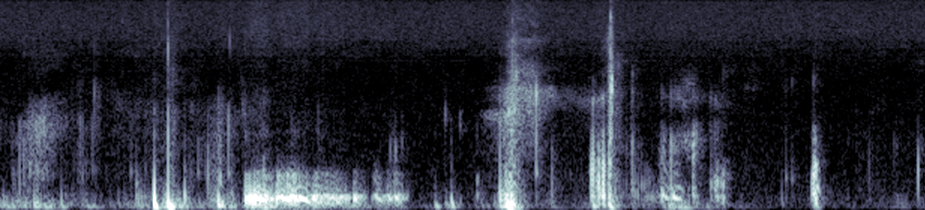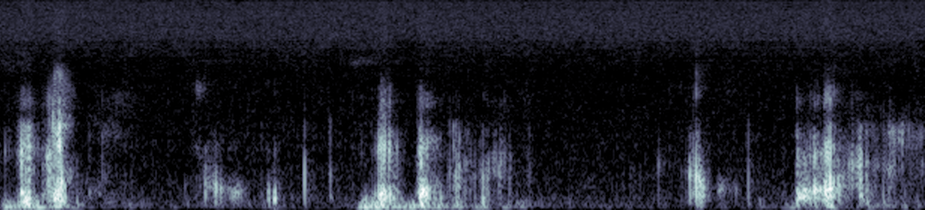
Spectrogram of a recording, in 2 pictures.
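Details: Quiet, irregular gurgles, squeaks and low rumbles from an adult's stomach, ordinary bowel sounds; the person calls the noises weird.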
